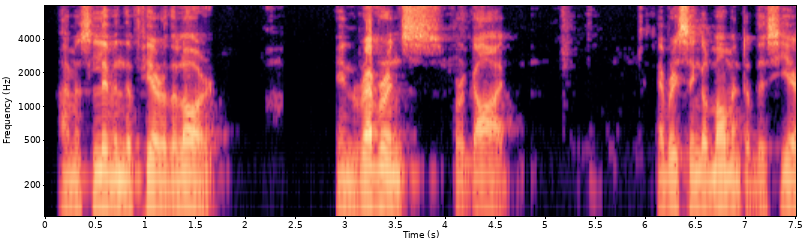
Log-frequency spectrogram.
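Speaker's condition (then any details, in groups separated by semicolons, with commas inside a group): No condition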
